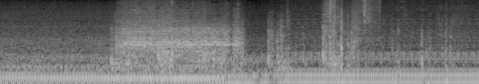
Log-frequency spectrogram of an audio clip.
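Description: A car door opens and shuts with a clunk.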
